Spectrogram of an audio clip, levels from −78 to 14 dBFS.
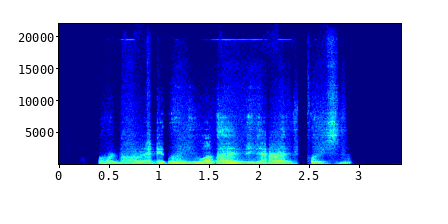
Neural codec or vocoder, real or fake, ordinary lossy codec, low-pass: codec, 44.1 kHz, 0.9 kbps, DAC; fake; none; none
